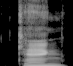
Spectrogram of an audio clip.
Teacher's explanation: Some of these syllables only have one possible tone associated with them, like keng, which only really ever has a first tone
